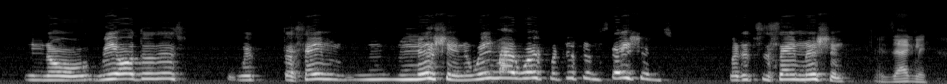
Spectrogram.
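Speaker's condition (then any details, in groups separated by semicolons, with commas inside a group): Cerebral palsy; from birth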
